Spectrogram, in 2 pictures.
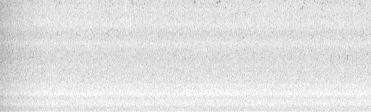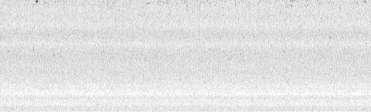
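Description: Diesel train engine running steadily: a deep, even engine hum under a constant rushing noise, with no rise or fall of a train passing.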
